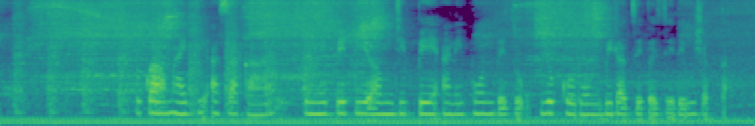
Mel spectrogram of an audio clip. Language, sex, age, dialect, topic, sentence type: Marathi, female, 18-24, Southern Konkan, banking, statement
